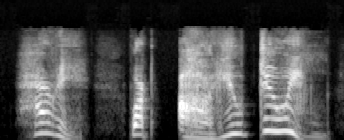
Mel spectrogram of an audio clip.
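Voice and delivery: put-on high-pitched, questioning girl's voice; Hermione. A narrator's reading. Hermione calling Harry out of his daze, high-pitched questioning. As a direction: pitch it well up, as a challenge. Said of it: "said Hermione's voice from a long way off".

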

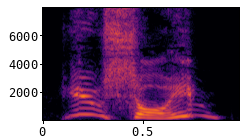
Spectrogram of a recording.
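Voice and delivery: high loud rounding on her; incredulous snarl. A narrator's reading. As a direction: turn on her in disbelief. Filch rounds on Cho.

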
